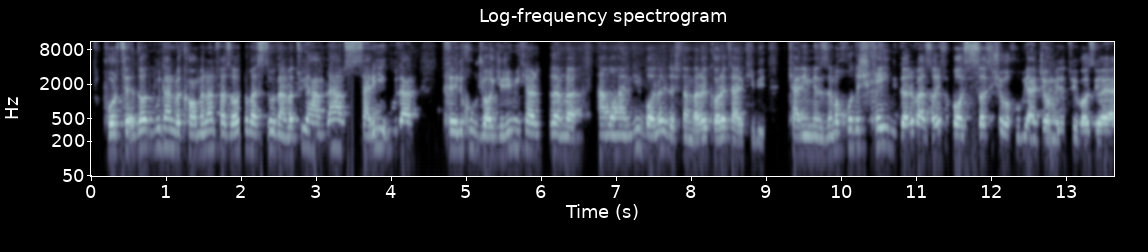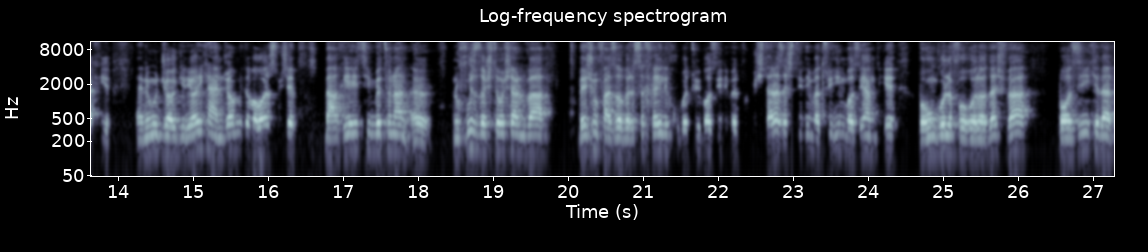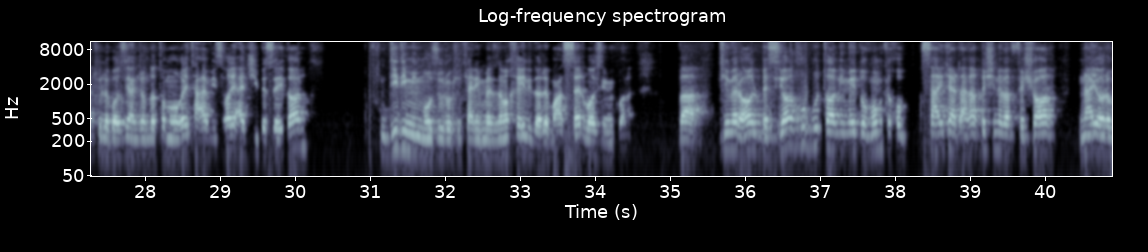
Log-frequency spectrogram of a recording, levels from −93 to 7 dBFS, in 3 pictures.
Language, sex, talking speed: Persian, male, 175 wpm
